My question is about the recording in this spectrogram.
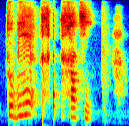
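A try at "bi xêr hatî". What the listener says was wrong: Tu te trompes avec le bi. C'est pas bi, c'est b.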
